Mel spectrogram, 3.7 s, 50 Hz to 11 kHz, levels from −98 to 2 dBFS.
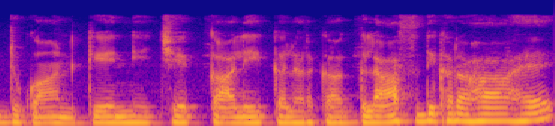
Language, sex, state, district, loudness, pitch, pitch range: Hindi, male, Madhya Pradesh, Umaria, -18 LUFS, 115 Hz, 110-135 Hz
